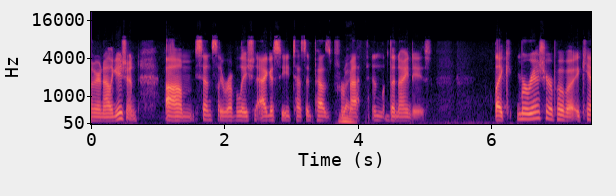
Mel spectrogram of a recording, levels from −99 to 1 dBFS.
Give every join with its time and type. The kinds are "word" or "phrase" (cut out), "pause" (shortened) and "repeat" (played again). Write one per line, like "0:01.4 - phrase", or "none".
0:01.6 - word
0:01.9 - word
0:02.4 - word
0:03.6 - word
0:04.4 - word

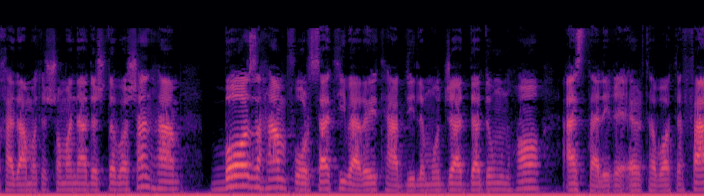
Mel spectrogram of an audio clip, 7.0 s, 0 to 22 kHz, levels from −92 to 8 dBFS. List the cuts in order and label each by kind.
none

